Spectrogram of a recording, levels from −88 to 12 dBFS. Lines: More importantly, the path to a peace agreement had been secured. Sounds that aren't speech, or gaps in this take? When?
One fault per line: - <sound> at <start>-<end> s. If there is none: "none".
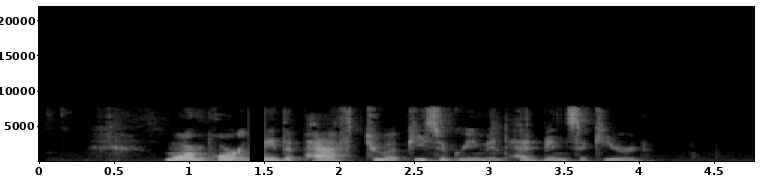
- dropout at 1.4-1.5 s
